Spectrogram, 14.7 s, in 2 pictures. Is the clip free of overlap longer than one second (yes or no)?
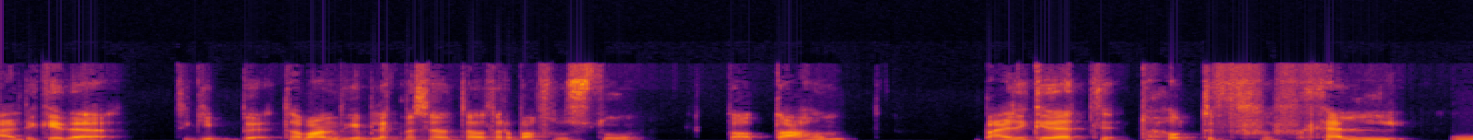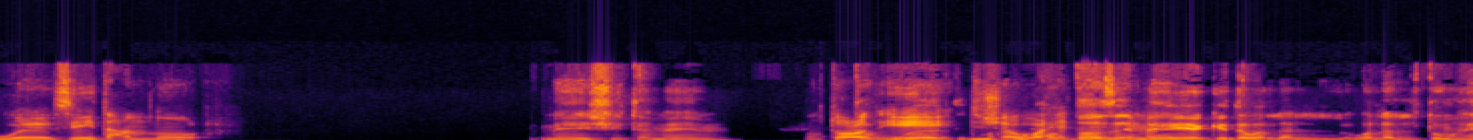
no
